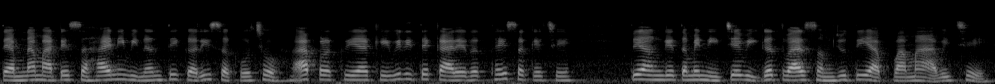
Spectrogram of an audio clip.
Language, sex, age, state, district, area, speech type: Gujarati, female, 30-45, Gujarat, Kheda, rural, spontaneous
